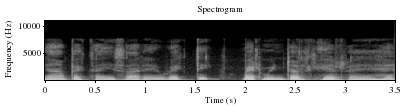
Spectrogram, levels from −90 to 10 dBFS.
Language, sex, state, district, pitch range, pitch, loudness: Hindi, male, Jharkhand, Deoghar, 155-180 Hz, 165 Hz, -16 LUFS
